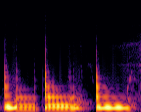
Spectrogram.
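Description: Electric bass guitar plucked three times, each note ringing and dying away, about three-quarters of a second apart. The signal is coming through again after a fault that turned out to be in the lead, not the bass.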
